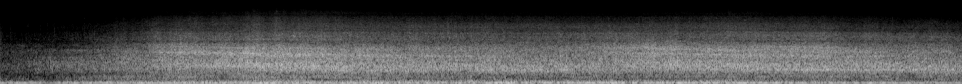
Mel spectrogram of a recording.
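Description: A CrossCountry High Speed Train, a Class 43 power car leading Mark 3 coaches, passing close by at speed. Its wheels on the rail and its running gear make a steady rush and rumble that builds over the first two seconds and then holds.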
